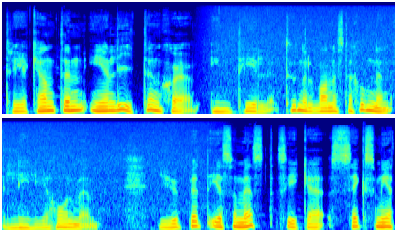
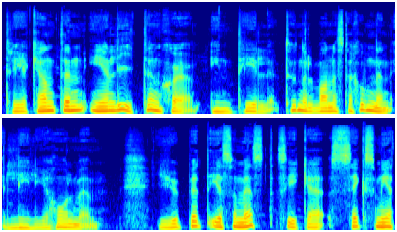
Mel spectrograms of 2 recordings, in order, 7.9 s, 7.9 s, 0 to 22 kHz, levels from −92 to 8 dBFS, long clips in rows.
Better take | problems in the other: second | hiss; faint; from 2 to 6 s; 25 dB below the speech

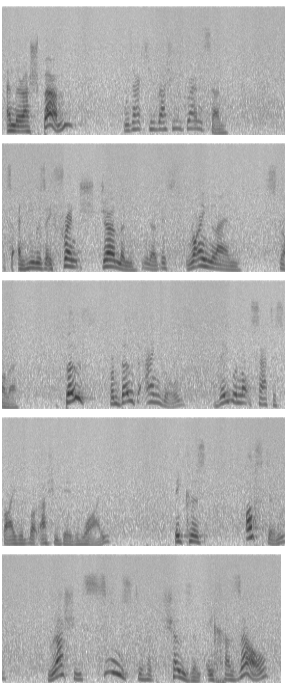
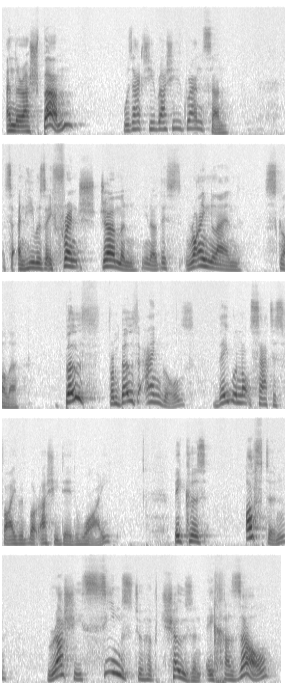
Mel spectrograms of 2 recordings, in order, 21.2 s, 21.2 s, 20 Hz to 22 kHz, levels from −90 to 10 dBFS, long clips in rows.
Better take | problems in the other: second | hiss; loud; throughout; 8 dB below the speech; faint in the second

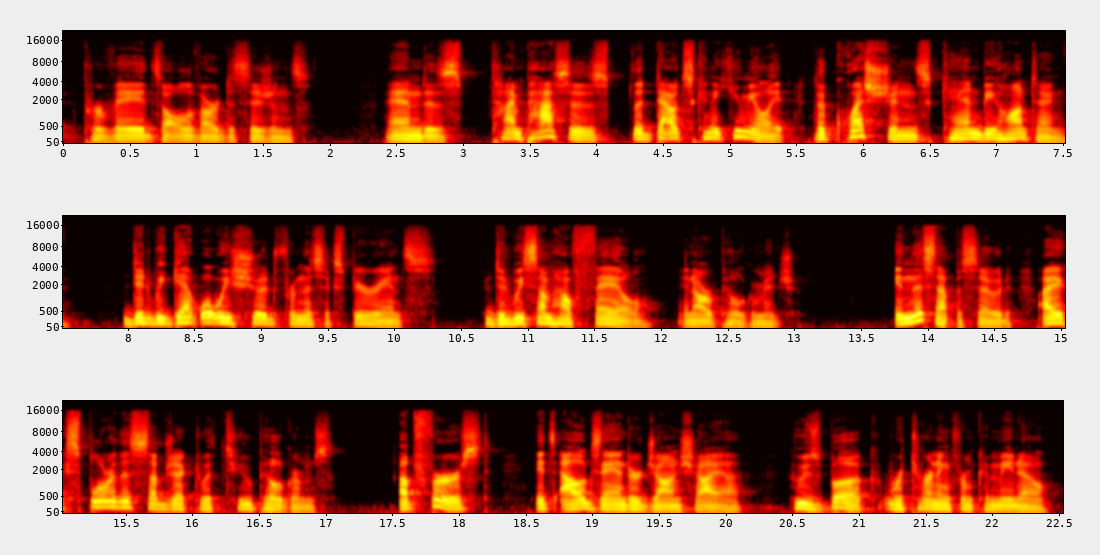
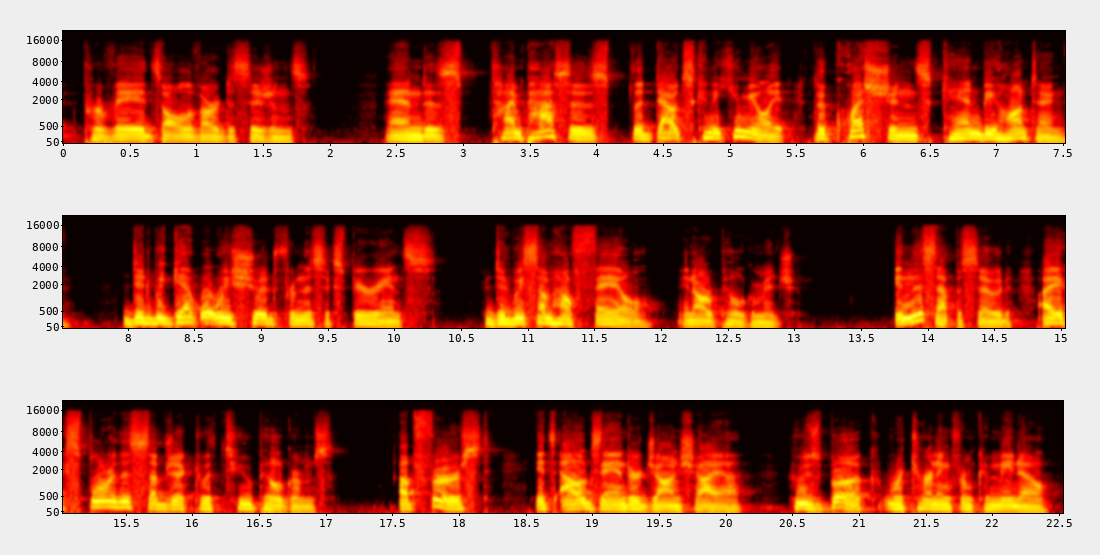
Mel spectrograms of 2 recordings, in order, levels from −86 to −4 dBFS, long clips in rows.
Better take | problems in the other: first | distortion; slight; 10 dB below the speech

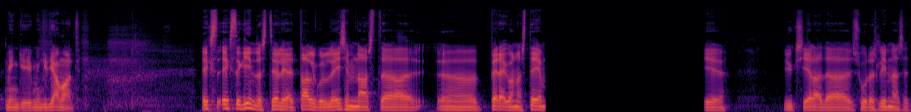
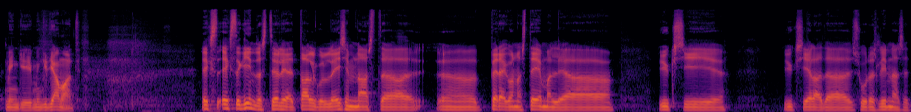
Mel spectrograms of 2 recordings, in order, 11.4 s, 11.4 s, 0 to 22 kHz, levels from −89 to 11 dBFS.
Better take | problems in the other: second | audio cutting out; at 7 s for 2 s

